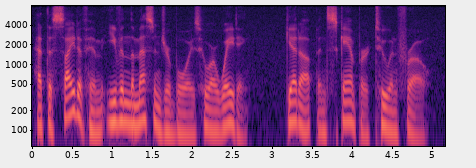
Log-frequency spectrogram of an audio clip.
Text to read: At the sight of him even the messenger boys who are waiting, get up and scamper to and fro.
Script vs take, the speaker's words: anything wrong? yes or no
no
